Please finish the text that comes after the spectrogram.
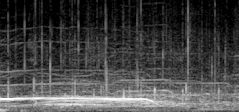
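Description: An audience in a hall claps and cheers steadily for a musical duo being introduced, with a sustained whistle gliding above the dense applause before it eases off slightly toward the end.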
